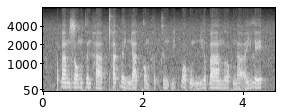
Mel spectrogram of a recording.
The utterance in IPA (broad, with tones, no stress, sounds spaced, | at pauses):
ɓ a˧ m z ɔ˧ m k ə˧ n h aː˨˩ p̚ t̪ʰ a˦˥ k̚ l ə̤˨˩ j ɲ aː˦˥ t̚ k ɔ˨˦ m h ə˦˥ p̚ x ɨ˧ m ɓ i˦˥ k̚ ɓ ɔ˨˦ ɓ o̰˧˨ m ɲ i˧ ə̯ ɓ aː˧ m l ɔ˨˩ k̚ n a̰ː˧˥ j l e˦˥ k̚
